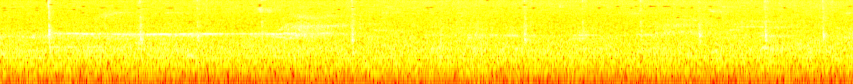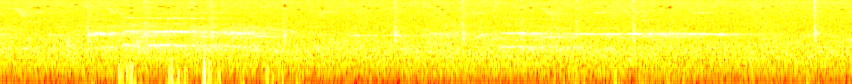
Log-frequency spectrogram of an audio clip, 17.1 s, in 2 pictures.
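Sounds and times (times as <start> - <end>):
distant bird call: 0.0 - 16.1
steady outdoor hiss: 0.0 - 17.0
faint ticks: 1.3 - 2.8, 3.4 - 3.7, 5.2 - 8.4, 12.4 - 15.0, 16.6 - 16.9.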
